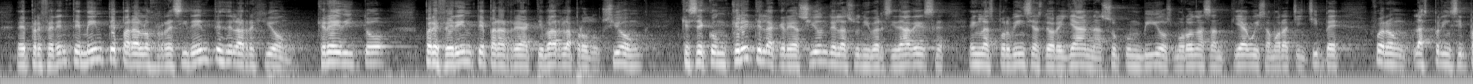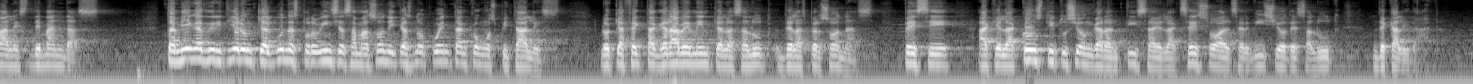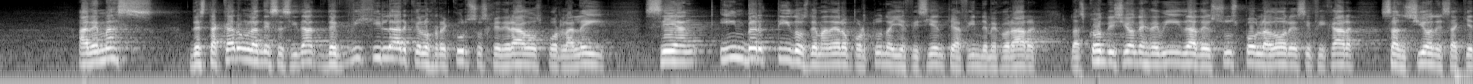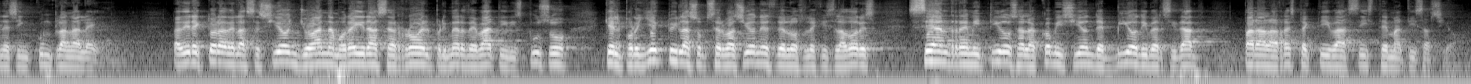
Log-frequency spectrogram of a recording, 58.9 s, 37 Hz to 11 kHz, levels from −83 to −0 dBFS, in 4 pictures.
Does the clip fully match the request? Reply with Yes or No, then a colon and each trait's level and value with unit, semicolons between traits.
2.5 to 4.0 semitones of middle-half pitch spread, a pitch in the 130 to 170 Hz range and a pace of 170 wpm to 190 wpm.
No: average, 3.6 semitones; medium, 140 Hz; average, 145 wpm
